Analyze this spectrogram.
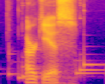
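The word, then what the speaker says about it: Arceus: English changed it yeah the official English way is is archus got to buy them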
